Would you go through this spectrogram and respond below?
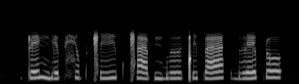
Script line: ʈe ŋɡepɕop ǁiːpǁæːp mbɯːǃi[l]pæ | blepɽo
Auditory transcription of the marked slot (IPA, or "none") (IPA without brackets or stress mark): none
